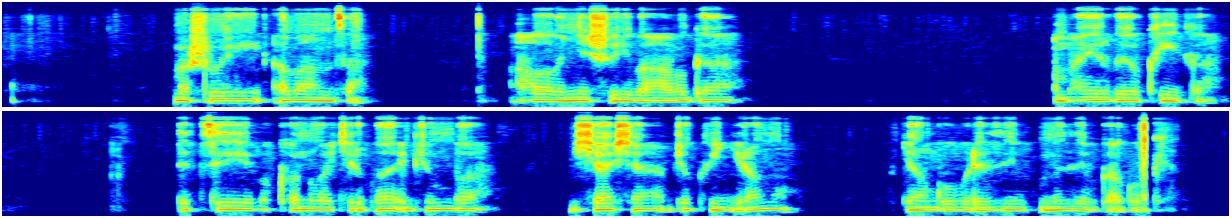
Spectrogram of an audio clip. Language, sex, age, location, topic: Kinyarwanda, female, 50+, Nyagatare, education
